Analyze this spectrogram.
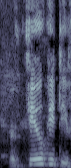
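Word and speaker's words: fugitive: ইয়েস, ফিউগিটিভ, ঠিক আছে, উচ্চারণ কি হবে?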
